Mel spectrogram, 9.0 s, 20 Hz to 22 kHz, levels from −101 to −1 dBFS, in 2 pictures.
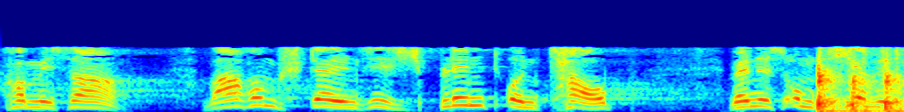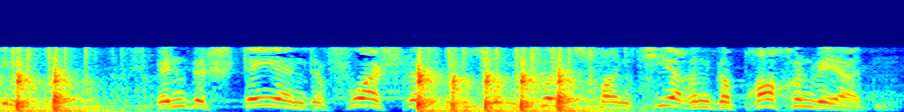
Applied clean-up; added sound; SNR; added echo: none; Knock; -3 dB; none.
